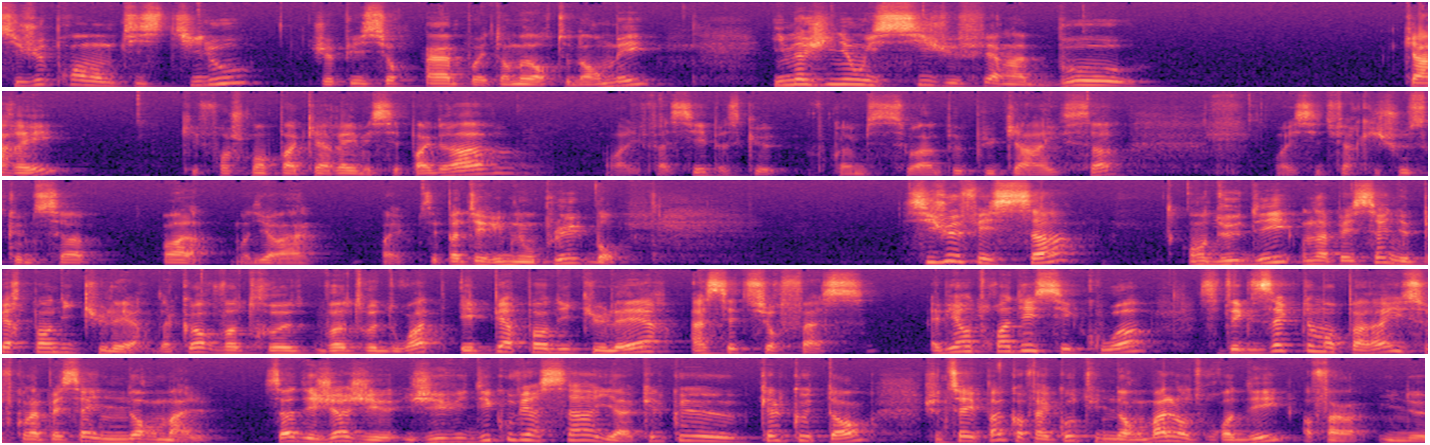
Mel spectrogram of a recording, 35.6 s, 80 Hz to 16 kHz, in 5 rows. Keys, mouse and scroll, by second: 0.9-2.0 drag, 2.0 KP_1, 4.2-8.6 drag, 10.4-16.4 ctrl+drag, 18.8-24.0 drag.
